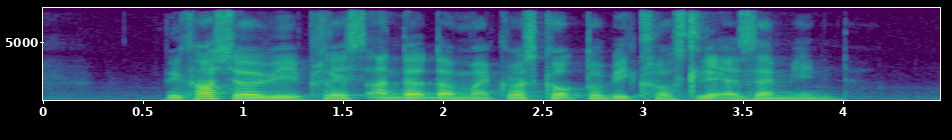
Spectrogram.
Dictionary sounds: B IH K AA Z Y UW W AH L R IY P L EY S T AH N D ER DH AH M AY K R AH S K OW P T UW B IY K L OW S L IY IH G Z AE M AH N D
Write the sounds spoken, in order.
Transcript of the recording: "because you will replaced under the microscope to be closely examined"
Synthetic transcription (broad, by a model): B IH K AA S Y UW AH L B IY P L EY S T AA N D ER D AH M AY K R AH S K OW P T UW B IY K L OW S L IY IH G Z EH M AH N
